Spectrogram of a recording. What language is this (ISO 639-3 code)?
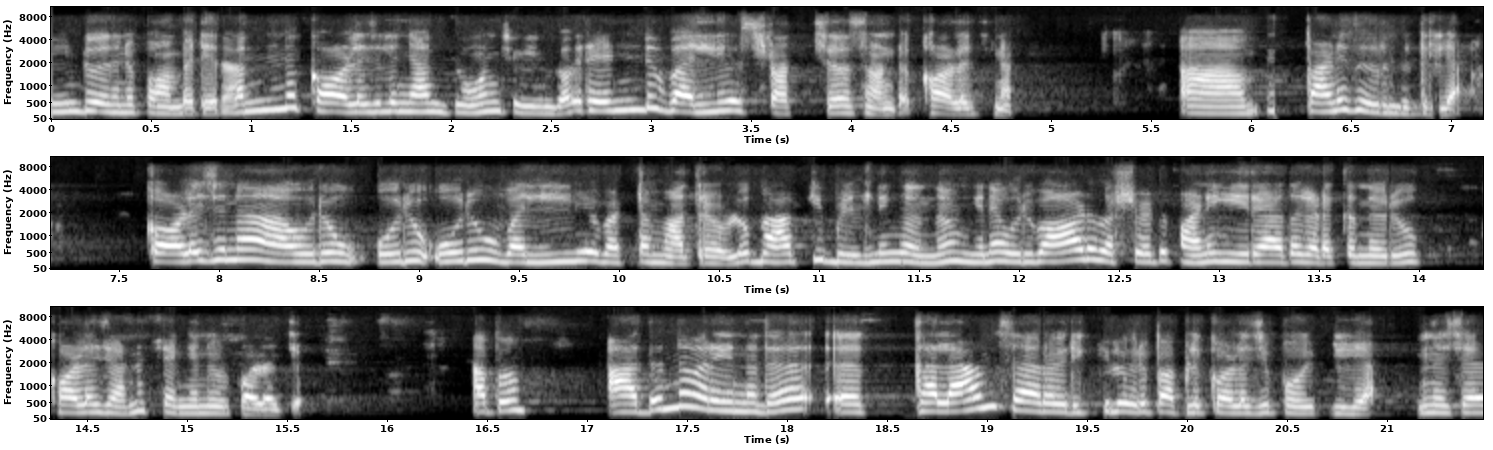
mal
